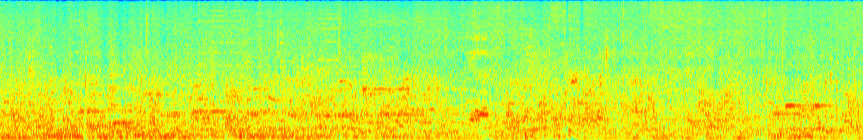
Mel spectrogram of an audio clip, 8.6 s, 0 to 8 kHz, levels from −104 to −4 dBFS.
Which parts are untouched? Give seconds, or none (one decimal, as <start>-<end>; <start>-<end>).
0.0-0.8; 2.1-3.6; 8.2-8.6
